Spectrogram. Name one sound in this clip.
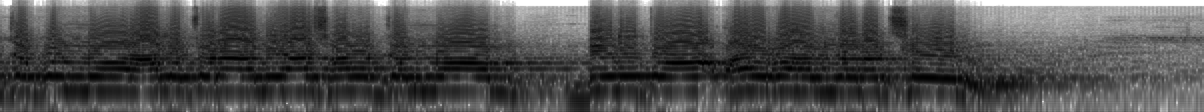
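A man chants in a drawn-out, melodic voice through a loudspeaker.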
